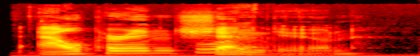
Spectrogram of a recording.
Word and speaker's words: Alperen Şengün: Alperen Şengün. Did I say that right? I practiced. – Alperen Şengün. – Alperen Şengün.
